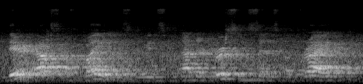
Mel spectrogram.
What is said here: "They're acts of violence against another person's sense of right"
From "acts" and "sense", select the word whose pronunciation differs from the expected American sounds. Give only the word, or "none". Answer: acts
